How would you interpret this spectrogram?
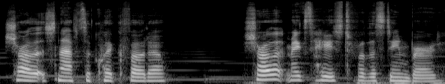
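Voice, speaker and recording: A woman's voice: on the low side, unhurried, a bit bright, soft background music. A woman reading scripted narration as the storyteller of a fan-written game quest.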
